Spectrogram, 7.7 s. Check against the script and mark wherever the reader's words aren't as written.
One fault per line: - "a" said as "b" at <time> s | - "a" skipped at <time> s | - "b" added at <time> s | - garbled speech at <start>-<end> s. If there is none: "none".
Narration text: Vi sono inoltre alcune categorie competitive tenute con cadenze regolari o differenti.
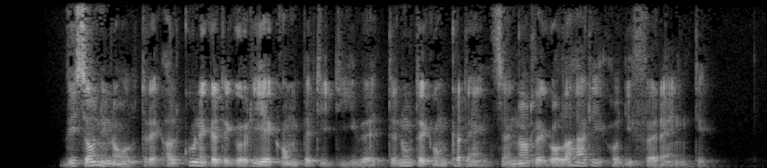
- "non" added at 5.1 s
